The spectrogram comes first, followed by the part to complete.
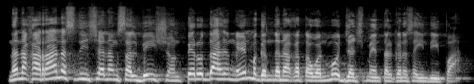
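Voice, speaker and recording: Middle-aged male Filipino pastor, high-pitched, animated sermon storyteller with dramatic swings in emphasis. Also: quick pace. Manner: animated storytelling, swings between emphatic highs and low asides. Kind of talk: preaching a sermon in Taglish.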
